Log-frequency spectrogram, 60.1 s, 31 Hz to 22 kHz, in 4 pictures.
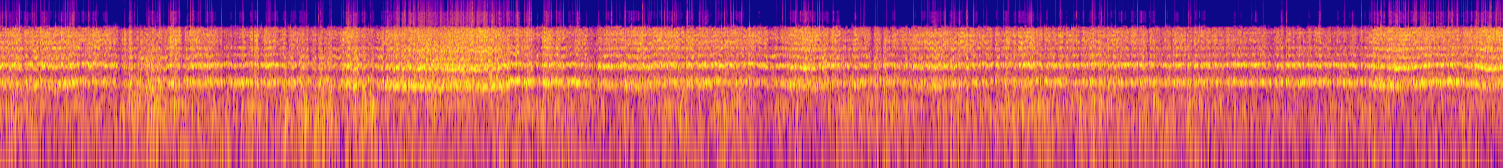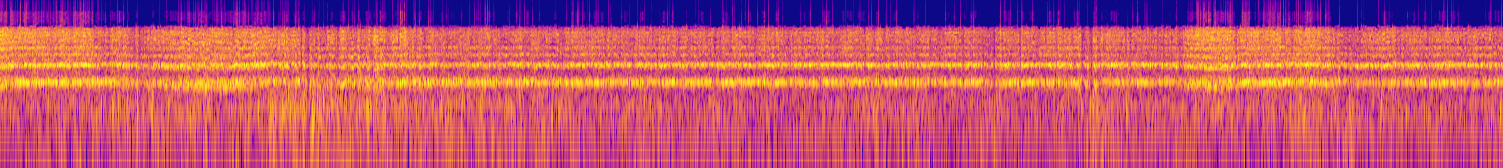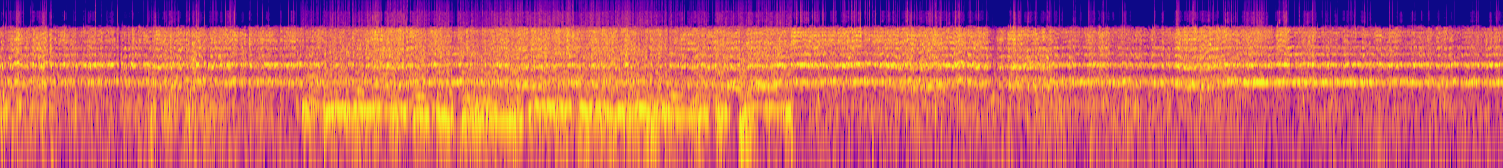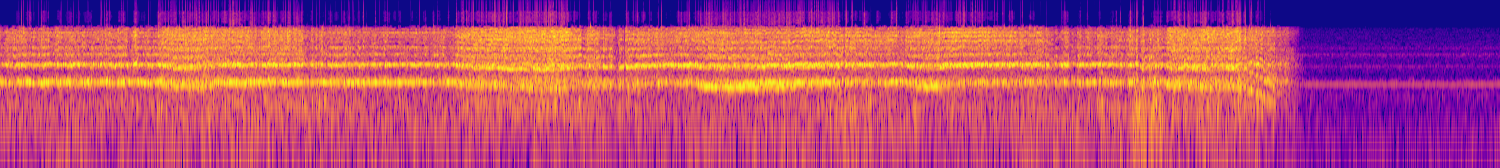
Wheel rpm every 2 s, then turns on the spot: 210, 220, 220, 220, 220, 230, 230, 220, 220, 220, 230, 230, 240, 230, 230, 230, 230, 230, 220, 220, 220, 230, 230, 230, 230, 220, 220, 230, 180, 0.
none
